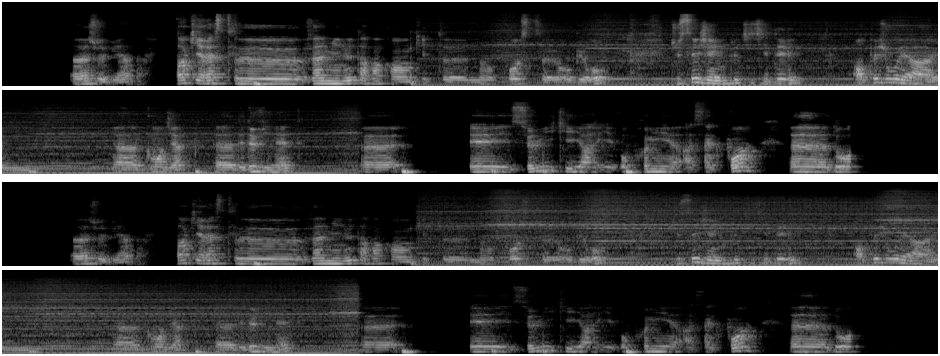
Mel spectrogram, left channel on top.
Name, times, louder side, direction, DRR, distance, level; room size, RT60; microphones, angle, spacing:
voice 1, 0.7-1.5 1.7-9.7 10.5-12.4 12.9-13.5 14.0-17.9, left 4 dB, 80° left, 0.5 m, -29 dB
sound 1, 4.1-12.9, right 3 dB, 85° right, 1.6 m, -37 dB
8.6 x 3.2 x 5.1 m
head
